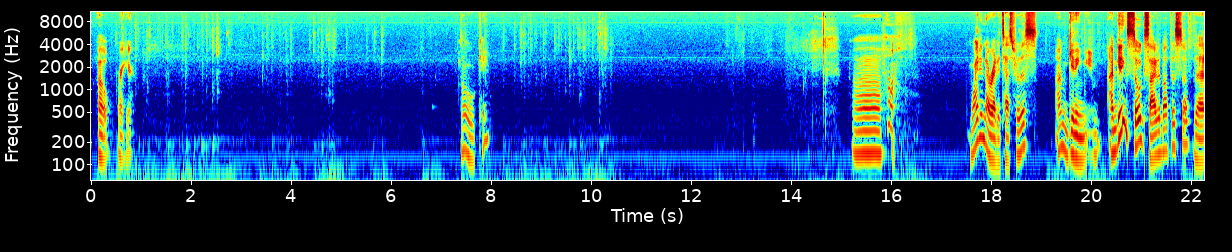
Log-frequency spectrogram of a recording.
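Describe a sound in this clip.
A middle-aged man talks calmly into a close microphone.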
